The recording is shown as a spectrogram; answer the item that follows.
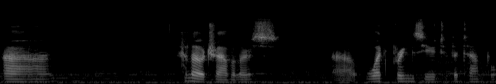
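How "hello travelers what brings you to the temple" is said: very soft, quiet, gentle and kind voice. Game master voicing a man at a temple greeting travelers, soft kind tone. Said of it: "in a very kind of like soft tone".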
